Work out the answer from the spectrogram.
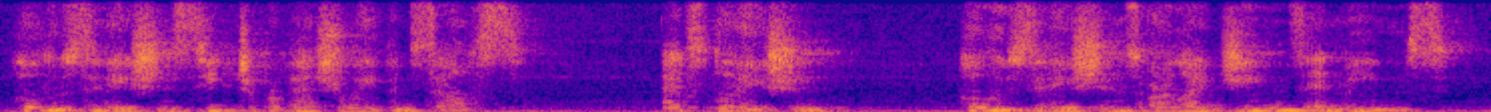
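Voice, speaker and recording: A man voicing a cold, logical male ship AI in a video game, speaking in flat, emotionless, clipped statements. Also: medium pitch, echoey room, slight background noise, low-quality recording.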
